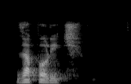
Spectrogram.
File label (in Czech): "Zapolič", po našimu; Zapálit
